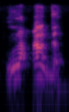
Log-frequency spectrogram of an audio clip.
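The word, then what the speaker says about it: לעג: So the hey is one of the gutturals, so you can exchange it for an ayin, la'ag. Okay, that's the correct way to pronounce it.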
